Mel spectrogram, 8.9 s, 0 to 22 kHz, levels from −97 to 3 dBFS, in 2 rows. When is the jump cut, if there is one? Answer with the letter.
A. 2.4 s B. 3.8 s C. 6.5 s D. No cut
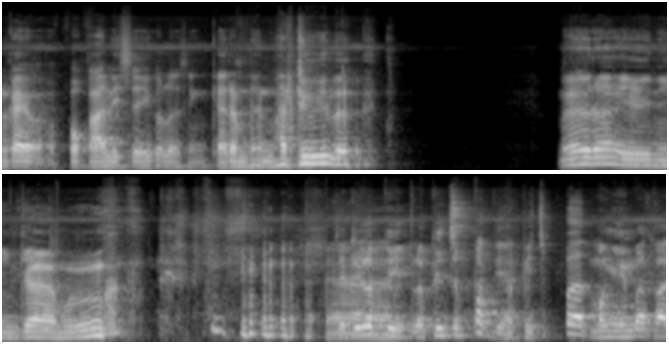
C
